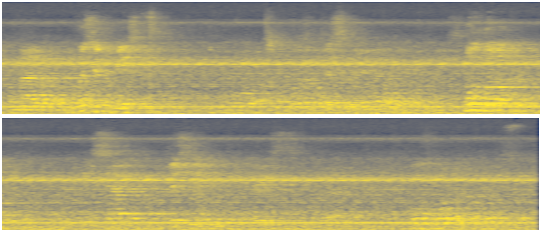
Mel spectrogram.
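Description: Badminton rackets strike a shuttlecock with sharp pops, echoing in a large hall.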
